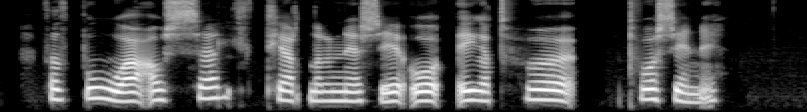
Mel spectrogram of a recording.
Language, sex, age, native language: Icelandic, female, 12, Icelandic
